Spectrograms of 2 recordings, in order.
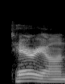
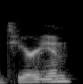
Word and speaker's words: Terion: on that off yeah so terion is probably the correct way to say it I just really want it to be Tyrion and if you're a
